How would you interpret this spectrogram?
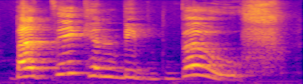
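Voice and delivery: ordinary delivery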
